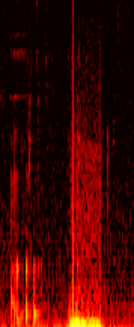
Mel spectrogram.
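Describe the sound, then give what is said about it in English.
Beer is poured into a glass, two thirds of it at first, in a short, low, gurgling burst lasting under half a second, after a few soft knocks and clinks. “Right, so I'm going to pour two thirds.”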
